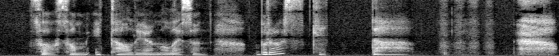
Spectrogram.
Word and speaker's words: bruschetta: Bruschetta. When you see C and H, it's like a K. Bruschetta.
